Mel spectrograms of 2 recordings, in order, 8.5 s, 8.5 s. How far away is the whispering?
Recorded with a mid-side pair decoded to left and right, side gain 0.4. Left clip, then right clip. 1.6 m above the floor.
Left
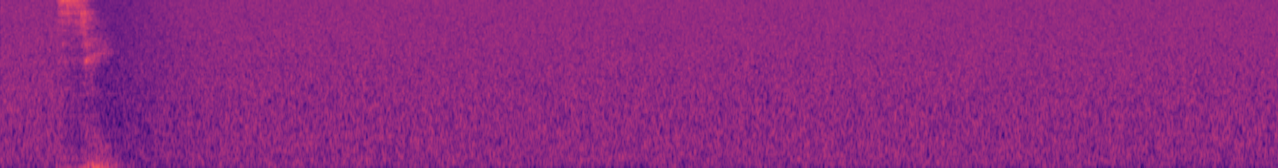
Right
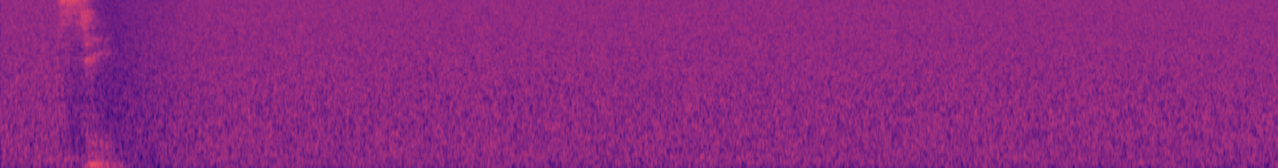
About 1.6 m.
